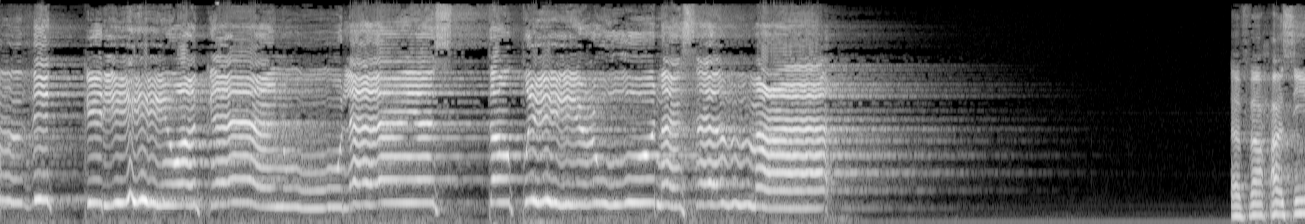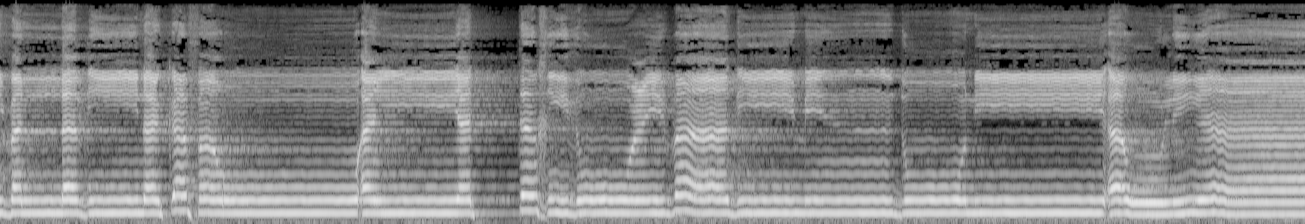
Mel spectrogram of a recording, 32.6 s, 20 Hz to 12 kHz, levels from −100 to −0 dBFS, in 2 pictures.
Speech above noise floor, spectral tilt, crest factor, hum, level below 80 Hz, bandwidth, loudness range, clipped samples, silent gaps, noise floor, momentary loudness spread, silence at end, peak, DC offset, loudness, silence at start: 42 dB; -3 dB/octave; 14 dB; none; -48 dBFS; 12 kHz; 7 LU; under 0.1%; none; -55 dBFS; 10 LU; 0 s; 0 dBFS; under 0.1%; -11 LUFS; 0 s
